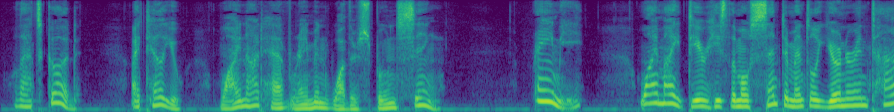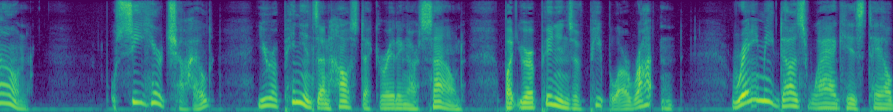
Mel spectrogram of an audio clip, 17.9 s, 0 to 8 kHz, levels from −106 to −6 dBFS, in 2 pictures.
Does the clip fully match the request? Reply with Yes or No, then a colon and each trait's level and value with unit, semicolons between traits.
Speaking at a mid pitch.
Yes: medium, 155 Hz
